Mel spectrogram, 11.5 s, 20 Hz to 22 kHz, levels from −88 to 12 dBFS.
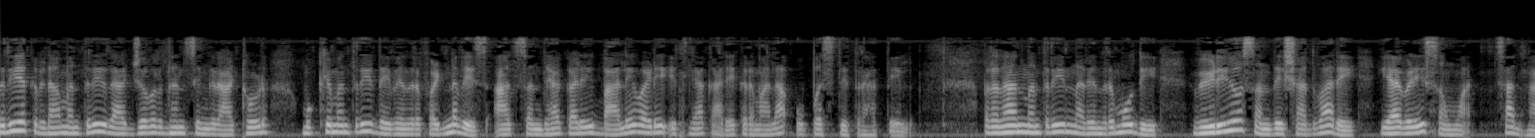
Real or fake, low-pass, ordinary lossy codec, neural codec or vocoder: real; 7.2 kHz; none; none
